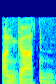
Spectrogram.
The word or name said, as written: ungotten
